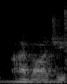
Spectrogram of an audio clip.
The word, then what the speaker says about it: hibachi: Hibachi. Hibachi. Okay. It's a Japanese guy, he knows. That's the Japanese pronunciation. H-I. Every I is E. So be hibachi.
